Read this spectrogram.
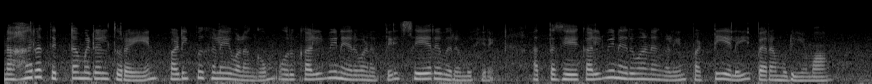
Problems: none marked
